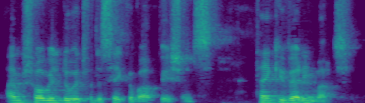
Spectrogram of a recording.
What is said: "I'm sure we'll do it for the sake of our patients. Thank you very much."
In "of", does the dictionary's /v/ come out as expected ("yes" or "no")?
yes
